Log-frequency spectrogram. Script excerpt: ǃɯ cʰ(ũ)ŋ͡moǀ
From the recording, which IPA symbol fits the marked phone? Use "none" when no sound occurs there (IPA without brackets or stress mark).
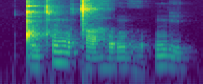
ũ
